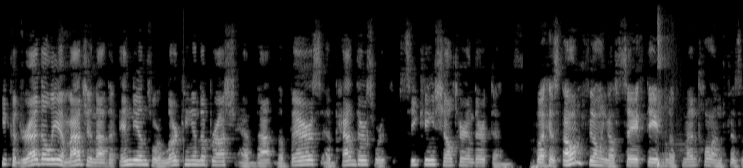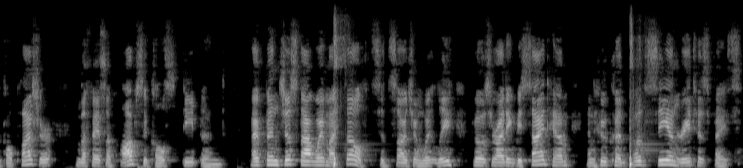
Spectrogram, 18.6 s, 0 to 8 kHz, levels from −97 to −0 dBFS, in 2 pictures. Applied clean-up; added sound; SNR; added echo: neural mask model DeepFilterNet 3.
